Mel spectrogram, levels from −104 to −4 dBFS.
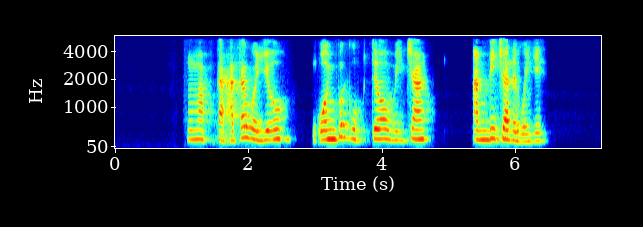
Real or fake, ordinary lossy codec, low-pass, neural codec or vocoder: fake; MP3, 48 kbps; 5.4 kHz; codec, 16 kHz, 0.8 kbps, ZipCodec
